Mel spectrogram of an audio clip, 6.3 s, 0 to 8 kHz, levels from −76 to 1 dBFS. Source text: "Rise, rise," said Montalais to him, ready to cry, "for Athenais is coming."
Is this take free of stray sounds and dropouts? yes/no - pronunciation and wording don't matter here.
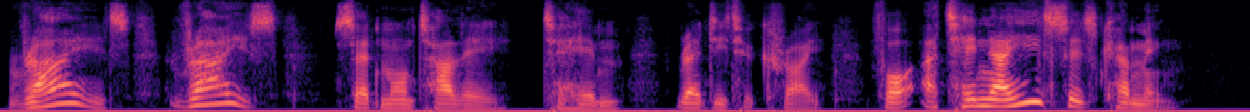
yes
